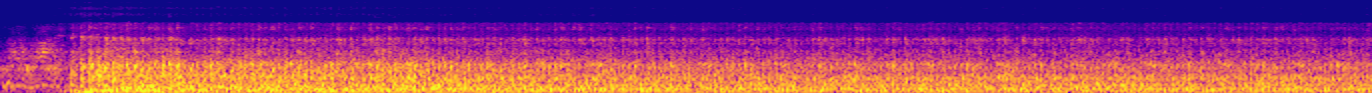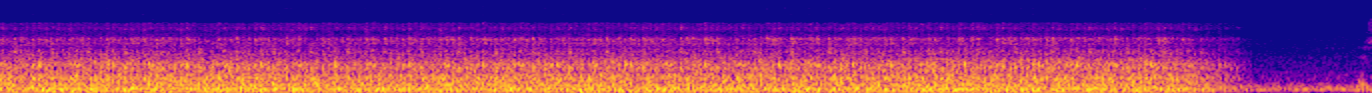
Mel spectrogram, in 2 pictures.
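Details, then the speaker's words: Country Coach Magna RV diesel, started in the morning after sitting overnight: a short crank with good cranking power, instant catch, then a steady, even idle for over ten seconds with no misses or knocks; a healthy cold start. "sure started up easy. That's good. Nice cranking power."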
